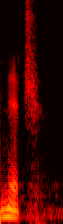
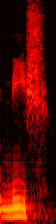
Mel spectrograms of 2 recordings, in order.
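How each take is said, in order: First: The word rhymes with rich. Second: The word rhymes with quiche. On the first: The speaker calls it right. "that is the correct way to say niche" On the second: The speaker calls it wrong. "It rhymes with quiche instead of rich"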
